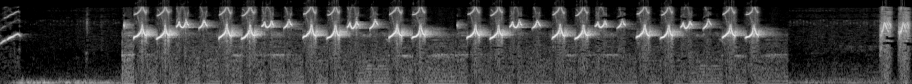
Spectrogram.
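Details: Cinereous tit in the wild, a lure call to draw rivals, repeats bright, high, sharp two-note phrases in a quick, steady series for about six seconds against a quiet background.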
